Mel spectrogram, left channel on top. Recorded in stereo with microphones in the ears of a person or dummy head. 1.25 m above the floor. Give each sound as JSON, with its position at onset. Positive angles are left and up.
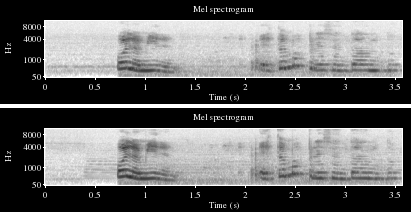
{"t": 0.7, "sound": "a child speaking", "side_deg": -25, "distance_m": 0.6}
